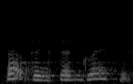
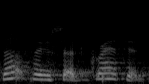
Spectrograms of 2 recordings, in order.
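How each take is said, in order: First: Slow, softer, sinking in; slow dawning thought; slow realization. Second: Slow, rising, fuller; the penny drops, building up; slow growing excitement; dawning excitement. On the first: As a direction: let it dawn on you slowly. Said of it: "I thought". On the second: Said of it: "then I exploded". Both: Retold or imitated.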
